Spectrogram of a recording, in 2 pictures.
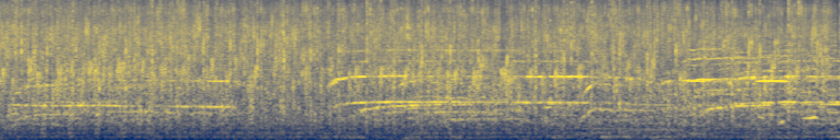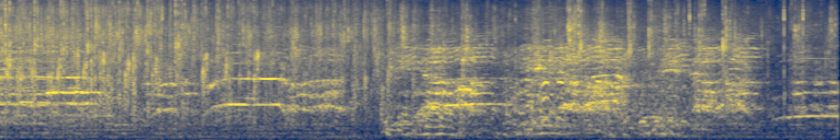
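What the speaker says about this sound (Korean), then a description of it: "자, 박수 주시죠." At a live talk event for the film The Man Standing Next, an audience loudly and continuously applauds and cheers as director Woo Min-ho and actors Lee Byung-hun, Lee Sung-min and Kwak Do-won come out, with voices over the clapping.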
